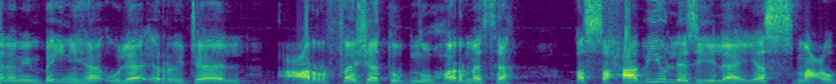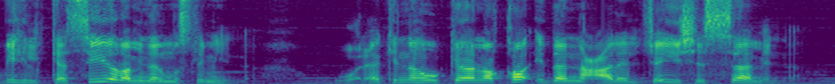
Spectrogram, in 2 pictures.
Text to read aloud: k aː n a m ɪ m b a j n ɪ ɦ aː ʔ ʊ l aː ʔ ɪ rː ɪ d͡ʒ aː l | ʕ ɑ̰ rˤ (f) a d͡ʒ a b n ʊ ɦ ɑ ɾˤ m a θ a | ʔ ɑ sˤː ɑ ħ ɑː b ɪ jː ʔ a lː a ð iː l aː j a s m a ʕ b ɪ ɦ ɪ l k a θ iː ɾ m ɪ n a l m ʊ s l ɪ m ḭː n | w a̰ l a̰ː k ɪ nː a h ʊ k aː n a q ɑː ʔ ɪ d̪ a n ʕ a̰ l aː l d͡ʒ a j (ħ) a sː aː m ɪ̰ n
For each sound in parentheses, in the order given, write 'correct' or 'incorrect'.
correct, incorrect: ʃ

